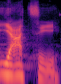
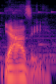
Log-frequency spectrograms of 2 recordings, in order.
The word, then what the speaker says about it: Yazi: is this yatsi yazzi yai not yatsi it doesn't have the T Yazi Yazi that that's how I'm pronouncing it from now on yzi kind of that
